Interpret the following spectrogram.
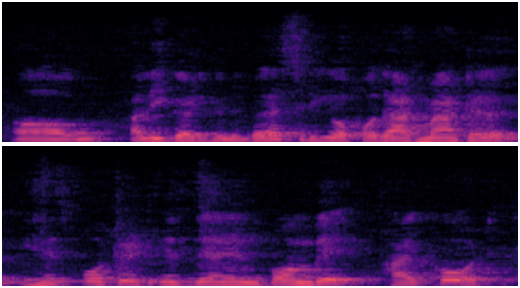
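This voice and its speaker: On an online panel, a man from Pakistan lectures in a measured way, repeating phrases for emphasis. His mid-range voice carries a warm tone, though the lo-fi audio sounds muffled.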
